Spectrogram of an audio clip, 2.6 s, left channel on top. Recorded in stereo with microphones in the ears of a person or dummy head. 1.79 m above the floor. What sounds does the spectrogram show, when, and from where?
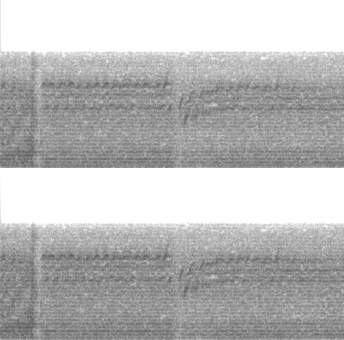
0.0 s a drone: 10° right (ahead or behind)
